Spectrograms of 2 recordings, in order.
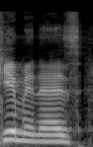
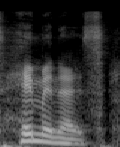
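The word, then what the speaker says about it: Jiménez: much for those that reminded me of the pronunciation of his name it's not gimenez it's him in it um so yes thank you for that guys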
